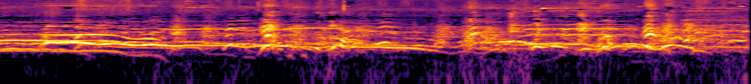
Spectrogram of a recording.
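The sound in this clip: Several dogs howling together at a kennel housing nineteen dogs: overlapping, drawn-out, wavering howls with occasional yips and barks, loud and continuous throughout.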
